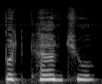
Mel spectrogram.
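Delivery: high, pleading owl; interrupting owl. A narrator's reading. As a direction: cut in with a high-pitched plea. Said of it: "interrupted Owl".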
